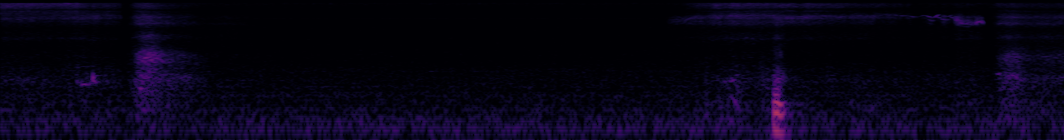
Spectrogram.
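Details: A sleeping dog snoring: a few brief, snorty breath noises separated by quiet stretches, over faint room hiss.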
